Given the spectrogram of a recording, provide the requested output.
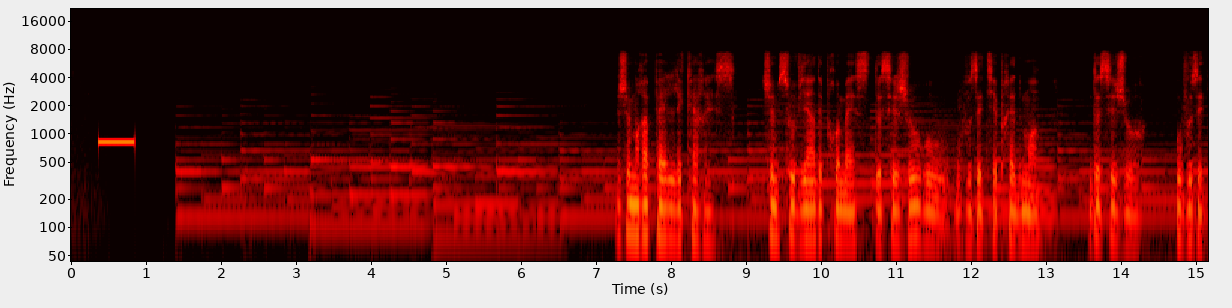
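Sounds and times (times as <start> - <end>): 
short steady electronic beep: 0.4 - 0.9
speech: 7.3 - 15.1.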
